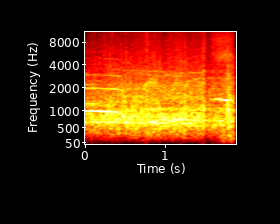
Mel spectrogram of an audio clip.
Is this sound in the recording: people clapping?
yes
